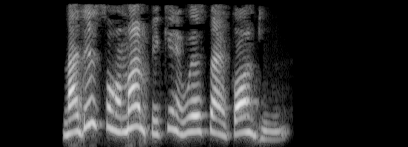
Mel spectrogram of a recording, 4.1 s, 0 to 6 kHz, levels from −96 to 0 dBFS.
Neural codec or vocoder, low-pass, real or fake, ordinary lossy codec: codec, 16 kHz, 4 kbps, X-Codec, HuBERT features, trained on LibriSpeech; 5.4 kHz; fake; MP3, 32 kbps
